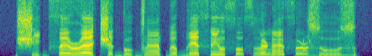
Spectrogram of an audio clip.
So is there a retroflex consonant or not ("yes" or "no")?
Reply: yes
